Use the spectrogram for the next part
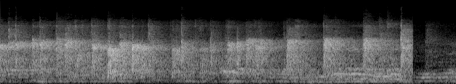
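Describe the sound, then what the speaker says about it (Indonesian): Students in a classroom clapping for a presenting group, uneven bursts of hand claps that swell and dip before cutting off near the end. "Tepuk tangan buat kelompok."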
